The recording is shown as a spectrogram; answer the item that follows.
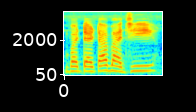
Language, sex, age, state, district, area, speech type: Goan Konkani, female, 18-30, Goa, Murmgao, rural, spontaneous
